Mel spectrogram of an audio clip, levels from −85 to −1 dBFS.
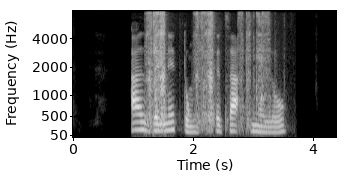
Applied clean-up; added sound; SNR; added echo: none; Writing; 0 dB; none.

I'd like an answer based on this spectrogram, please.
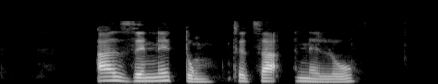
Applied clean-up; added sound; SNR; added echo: none; none; none; none.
